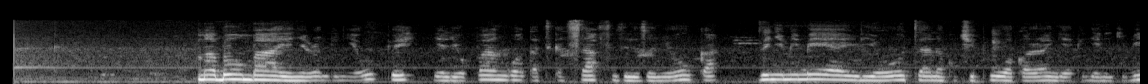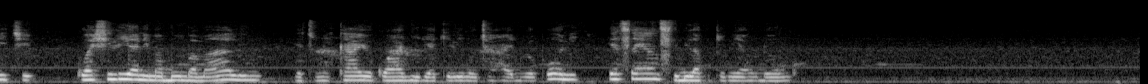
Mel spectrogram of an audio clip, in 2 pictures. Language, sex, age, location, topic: Swahili, female, 18-24, Dar es Salaam, agriculture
